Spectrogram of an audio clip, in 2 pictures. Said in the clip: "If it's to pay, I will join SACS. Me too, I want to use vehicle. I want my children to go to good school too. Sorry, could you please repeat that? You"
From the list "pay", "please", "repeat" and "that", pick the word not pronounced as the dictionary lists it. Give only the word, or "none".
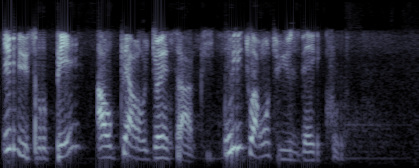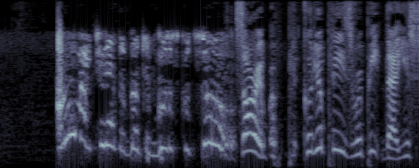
none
